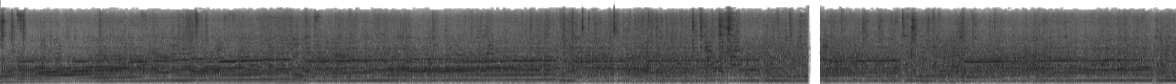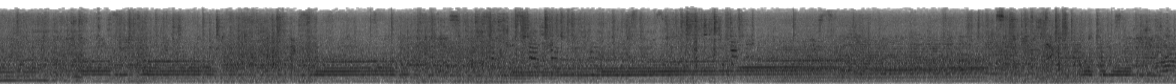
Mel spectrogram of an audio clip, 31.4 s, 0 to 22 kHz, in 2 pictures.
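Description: VW Golf II GTI 16V's 1.8-litre sixteen-valve four-cylinder engine heard from inside the cabin, pulling through the gears: its pitch climbs, drops at a gear change about four seconds in and again a few seconds later, holds fairly steady, dips about halfway through and then climbs slowly again toward the end. The recording cuts out for an instant shortly before halfway.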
